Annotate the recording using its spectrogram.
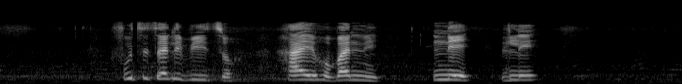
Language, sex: Southern Sotho, female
